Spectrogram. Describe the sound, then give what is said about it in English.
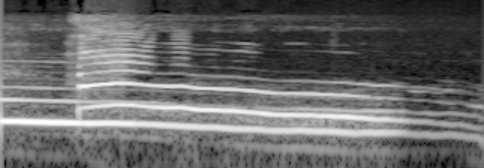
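A person imitates a wolf howl: one long, loud, sustained cry that rises briefly, then slides slowly downward for about three seconds before fading off, with no other sounds around it. “Howl! It threw me off there a little bit”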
